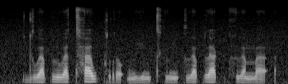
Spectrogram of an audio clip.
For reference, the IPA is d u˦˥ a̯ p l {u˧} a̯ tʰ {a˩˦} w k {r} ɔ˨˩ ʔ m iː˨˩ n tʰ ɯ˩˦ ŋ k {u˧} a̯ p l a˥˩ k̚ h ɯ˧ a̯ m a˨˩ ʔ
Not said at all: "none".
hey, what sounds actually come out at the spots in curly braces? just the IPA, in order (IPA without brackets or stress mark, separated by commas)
u˦˥, a˥˩, r, ɯ˧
